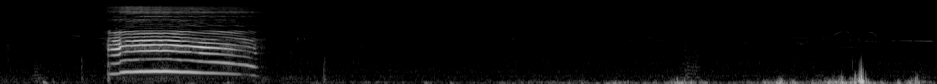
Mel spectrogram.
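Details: Wolf howl from a pack called in beside a high mountain lake: one smooth, steady tone held about a second and a half that sags at the end, followed by quiet with soft rustling and thumps nearby.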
